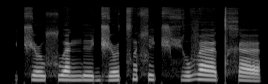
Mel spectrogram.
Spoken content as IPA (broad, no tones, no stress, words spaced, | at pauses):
t͡ʃə˞sʷæŋɪː d͡ʒə˞t͡sə̃ɬit͡ʃ çʊvæːtxæ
